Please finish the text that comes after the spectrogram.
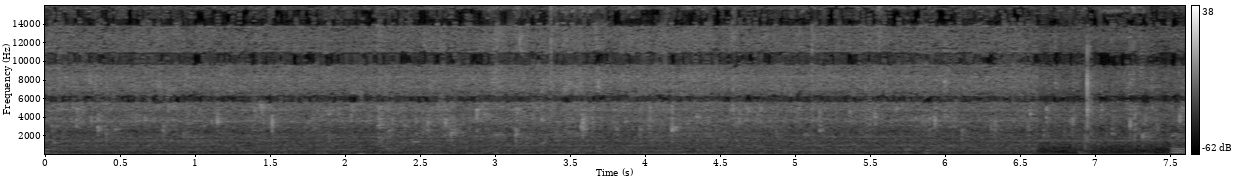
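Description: Tap water running into a kitchen sink while dishes are washed: a continuous rushing stream, close and steady, with a faint clatter toward the end.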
